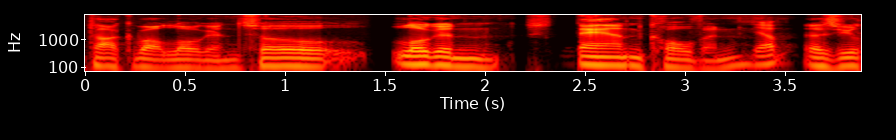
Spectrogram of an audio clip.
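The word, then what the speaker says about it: Stankoven: So Logan Stanco as you like to say or do you like to say Stanovven? No, it's it's properly pronounced Stanovven.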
